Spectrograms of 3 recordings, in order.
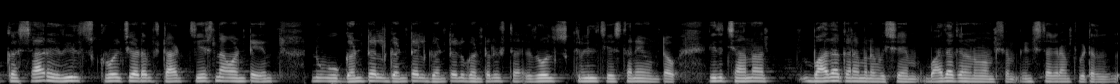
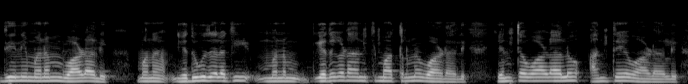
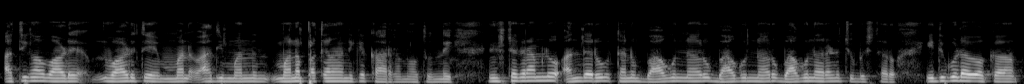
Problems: none marked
